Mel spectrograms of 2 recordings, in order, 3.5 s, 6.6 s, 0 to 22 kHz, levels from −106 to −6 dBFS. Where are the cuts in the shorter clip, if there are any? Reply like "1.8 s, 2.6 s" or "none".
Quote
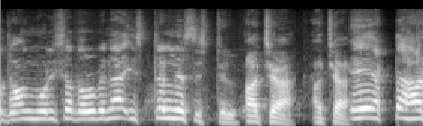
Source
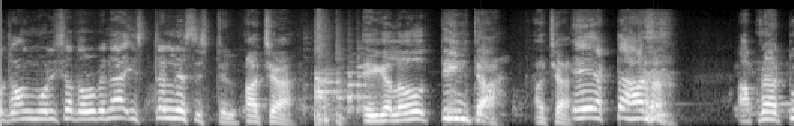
2.6 s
